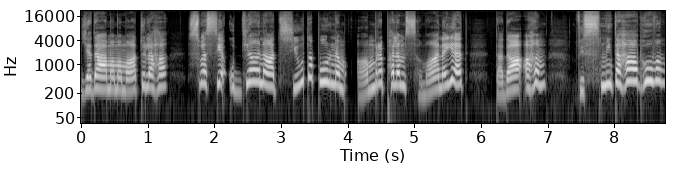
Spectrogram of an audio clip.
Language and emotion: Sanskrit, surprised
